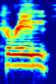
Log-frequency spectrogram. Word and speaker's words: Corinne: It looks like Corinne, but it's pronounced Corinne, and her nickname is Connie.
